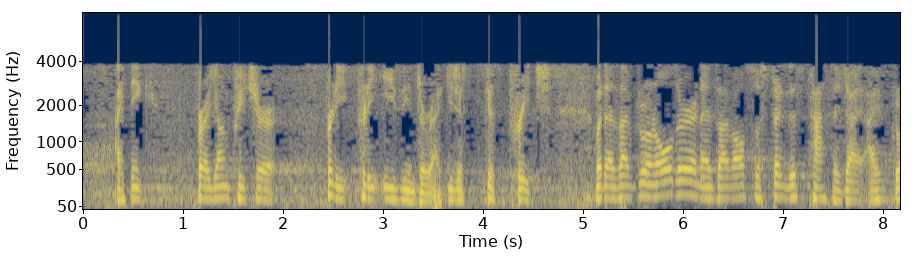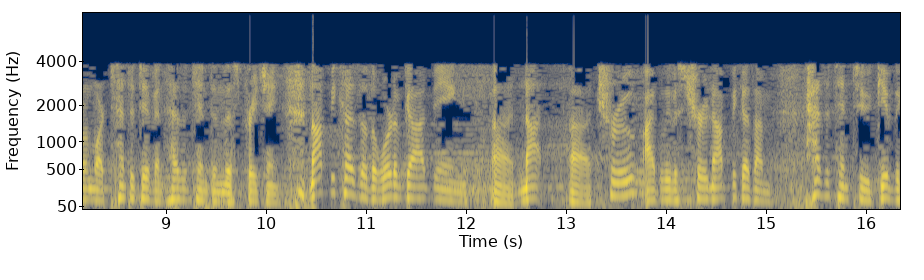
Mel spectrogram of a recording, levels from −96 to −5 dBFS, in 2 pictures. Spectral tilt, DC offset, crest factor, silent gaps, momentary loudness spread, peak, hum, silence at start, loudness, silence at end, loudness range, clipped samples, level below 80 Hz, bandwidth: -8.5 dB/octave; under 0.1%; 18 dB; none; 5 LU; 0 dBFS; none; 0 s; -18 LUFS; 0 s; 1 LU; under 0.1%; -36 dBFS; 8 kHz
